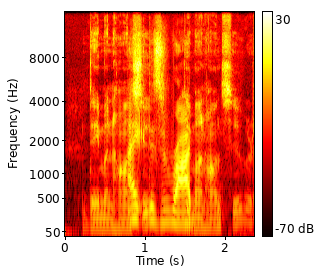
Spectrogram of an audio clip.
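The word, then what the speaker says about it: Djimon Hounsou: I think the J is silent. Damon Hansu.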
